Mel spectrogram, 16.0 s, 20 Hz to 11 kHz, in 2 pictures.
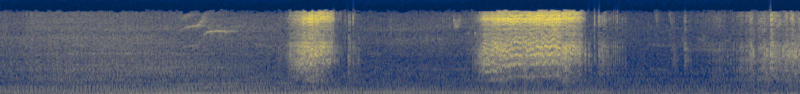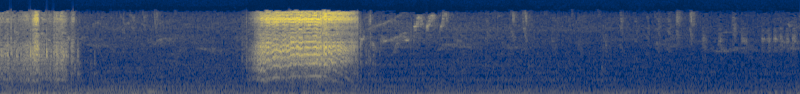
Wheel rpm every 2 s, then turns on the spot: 0, 20, 40, 20, 10, 50, 0, 0.
8-10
